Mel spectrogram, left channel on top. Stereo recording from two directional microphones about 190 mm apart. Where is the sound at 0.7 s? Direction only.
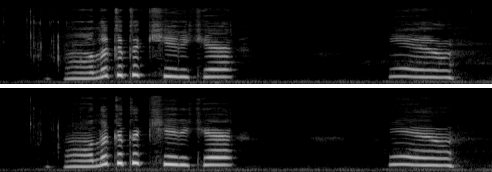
40° right (ahead or behind).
